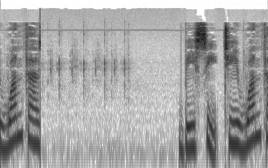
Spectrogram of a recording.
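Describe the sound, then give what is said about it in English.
Faint clicks of computer keys pressed for a keyboard shortcut, heard between loud bursts of fast speech at the start and end. “So we'll press Control I to import audio.”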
